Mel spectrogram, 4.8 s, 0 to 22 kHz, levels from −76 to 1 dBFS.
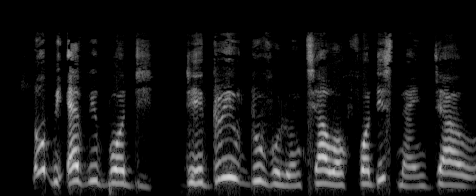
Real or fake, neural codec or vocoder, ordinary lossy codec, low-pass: real; none; MP3, 48 kbps; 14.4 kHz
